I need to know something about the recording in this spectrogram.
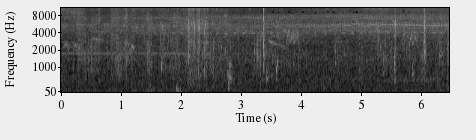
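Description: Faint splashing and sloshing of water as a large hooked fish thrashes its tail at the surface, in scattered short splashes, a few sharper ones in the middle.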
